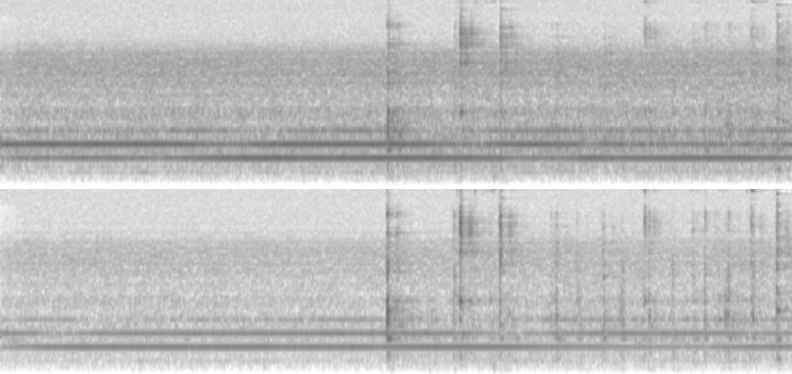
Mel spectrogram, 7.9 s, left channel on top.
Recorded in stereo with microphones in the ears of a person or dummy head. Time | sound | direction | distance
3.9 | keys jangling | 60° right (ahead or behind) | 1.6 m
